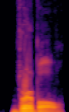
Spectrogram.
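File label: "verbal", American English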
